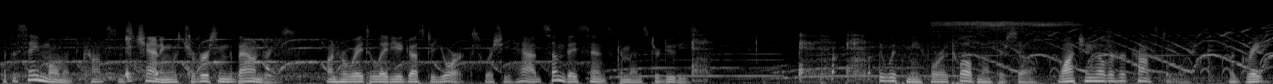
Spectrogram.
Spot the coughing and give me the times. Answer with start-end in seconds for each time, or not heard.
1.2-1.9, 6.9-8.8.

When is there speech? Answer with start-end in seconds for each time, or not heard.
0.0-7.0, 8.8-12.7.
